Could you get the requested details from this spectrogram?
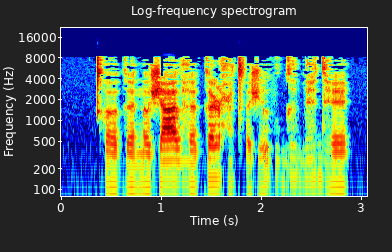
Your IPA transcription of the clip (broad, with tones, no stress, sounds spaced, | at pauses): kʰ ʌː˨ k ɜ˨ n ʌ˧ ʃ aː˦ l ɦ ɜ˧ k ɐː˦ ɭ ħ ə̤˦ t͡sʼ ɜ˨ ʃ ɘ˦ l f ṳ˧ ɡʱ ə̤˦˨ bʱ ɛ̤˦ dʱ ɛ˦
